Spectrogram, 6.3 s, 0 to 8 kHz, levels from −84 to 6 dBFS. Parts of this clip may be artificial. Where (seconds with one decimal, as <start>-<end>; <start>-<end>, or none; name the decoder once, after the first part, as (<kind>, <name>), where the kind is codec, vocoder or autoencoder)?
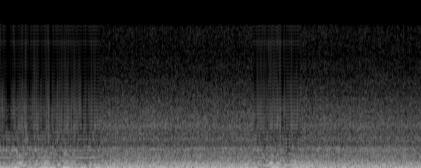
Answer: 0.0-1.5 (vocoder, BigVGAN v2); 3.8-4.5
